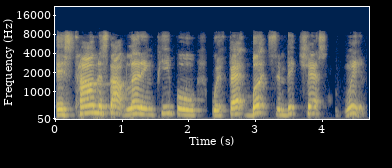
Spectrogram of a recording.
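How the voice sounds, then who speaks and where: A man with a high, fairly bright voice hosts a talk-show podcast in an emphatic, preachy manner. He swears and repeats his points slowly.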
